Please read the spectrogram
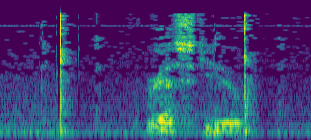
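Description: A short, unclear vocal sound between two sharp clicks about a second and a half apart.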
